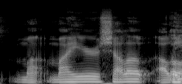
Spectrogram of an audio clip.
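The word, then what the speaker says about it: Mahershala Ali: Amir something? – No, it's Mahir Shalab Ali.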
